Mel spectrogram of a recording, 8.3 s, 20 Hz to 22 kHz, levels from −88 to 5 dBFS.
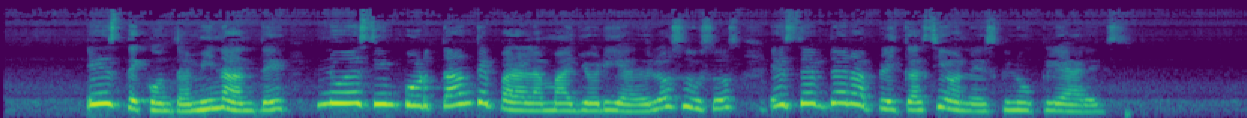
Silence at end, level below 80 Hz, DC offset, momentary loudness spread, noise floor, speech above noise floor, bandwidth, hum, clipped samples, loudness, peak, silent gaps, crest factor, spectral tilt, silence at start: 0.8 s; -66 dBFS; under 0.1%; 10 LU; -54 dBFS; 39 dB; 16 kHz; none; under 0.1%; -16 LUFS; -2 dBFS; none; 14 dB; -6 dB/octave; 0.6 s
